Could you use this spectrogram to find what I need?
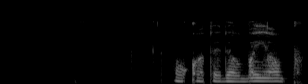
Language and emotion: Russian, angry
